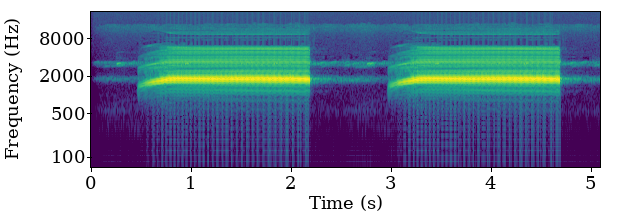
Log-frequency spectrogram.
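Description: An added sound effect: two identical buzzy tones, each held steady for about a second and a half, with a short gap between them.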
